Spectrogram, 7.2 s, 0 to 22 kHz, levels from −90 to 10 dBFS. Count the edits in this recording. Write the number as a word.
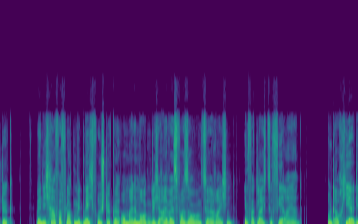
zero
